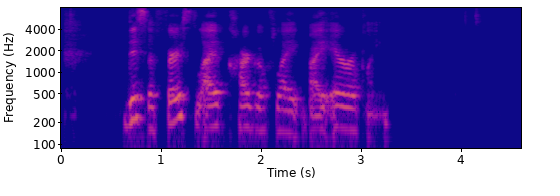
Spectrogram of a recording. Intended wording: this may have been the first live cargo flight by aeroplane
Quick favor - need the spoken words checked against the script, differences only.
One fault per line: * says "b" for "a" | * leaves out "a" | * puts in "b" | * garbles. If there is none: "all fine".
* leaves out "may have been"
